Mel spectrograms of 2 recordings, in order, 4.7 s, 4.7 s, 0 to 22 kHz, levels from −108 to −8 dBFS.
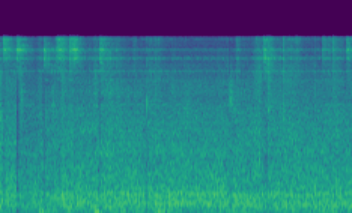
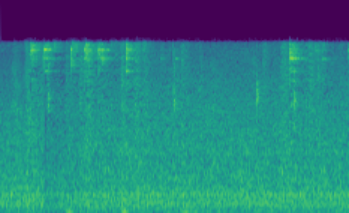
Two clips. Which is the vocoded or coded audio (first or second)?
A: first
